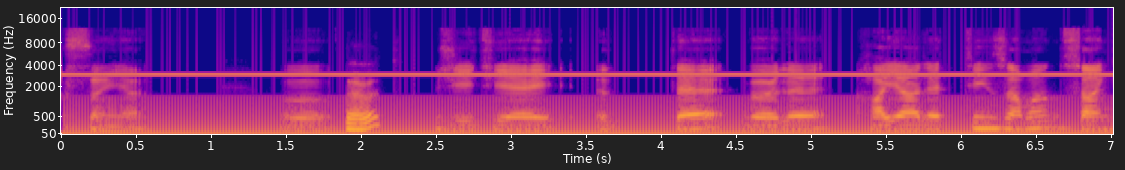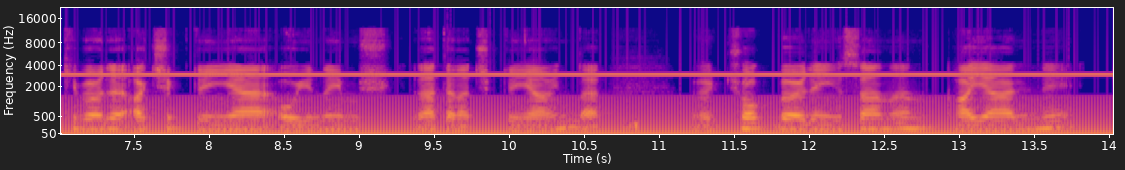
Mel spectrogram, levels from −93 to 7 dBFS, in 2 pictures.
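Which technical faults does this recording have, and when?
buzz 50 Hz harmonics 27 -30 dBFS
crackle 28/s -30 dBFS
tone 3000 Hz -28 dBFS

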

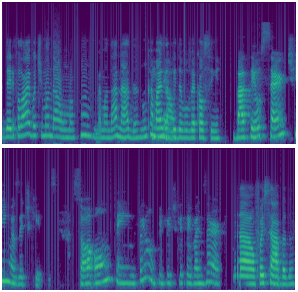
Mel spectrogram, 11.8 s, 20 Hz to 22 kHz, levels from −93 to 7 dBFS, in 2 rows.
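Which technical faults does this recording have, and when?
crackle 43/s -34 dBFS
0.8–1.77 clipped -27.5 dBFS
3.65 pop -16 dBFS
5.93 pop -13 dBFS
9.08 pop -22 dBFS

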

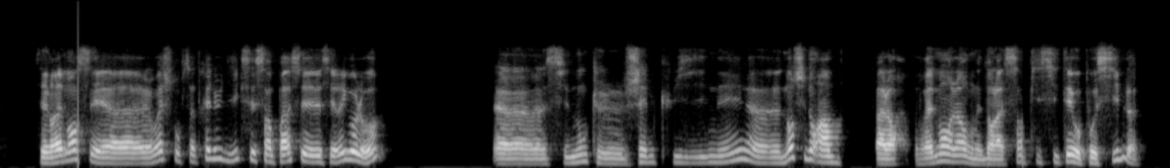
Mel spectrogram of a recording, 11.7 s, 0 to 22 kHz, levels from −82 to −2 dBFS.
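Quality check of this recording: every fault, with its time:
0.78 pop -7 dBFS

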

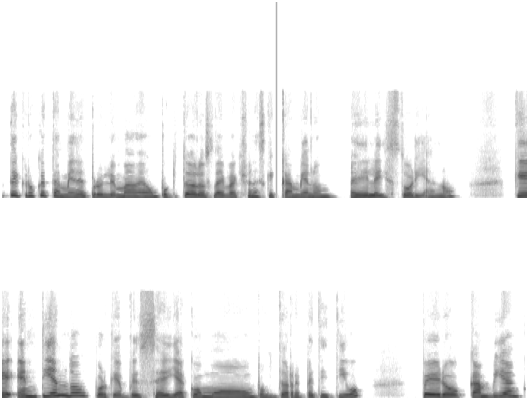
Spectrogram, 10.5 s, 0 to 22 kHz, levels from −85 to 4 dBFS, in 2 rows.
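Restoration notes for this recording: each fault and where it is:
2.74 pop -14 dBFS

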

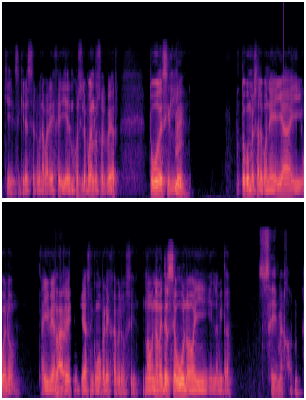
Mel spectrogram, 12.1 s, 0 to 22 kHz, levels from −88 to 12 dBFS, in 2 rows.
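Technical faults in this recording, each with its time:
5.64 pop -6 dBFS

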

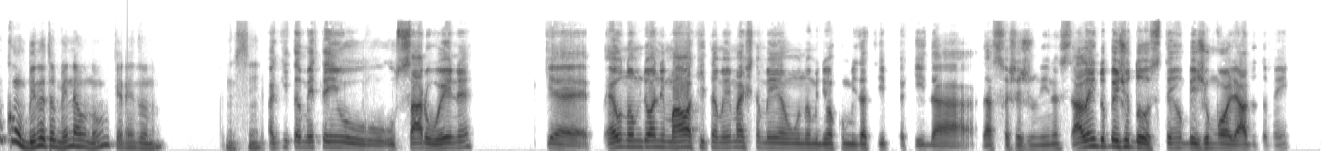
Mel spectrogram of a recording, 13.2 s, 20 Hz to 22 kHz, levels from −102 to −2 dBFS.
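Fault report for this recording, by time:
1.27 gap 4.3 ms

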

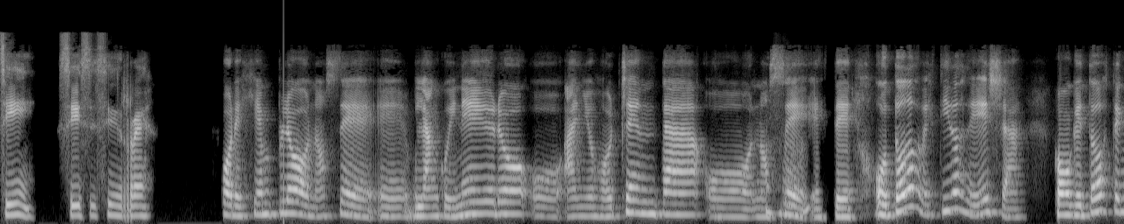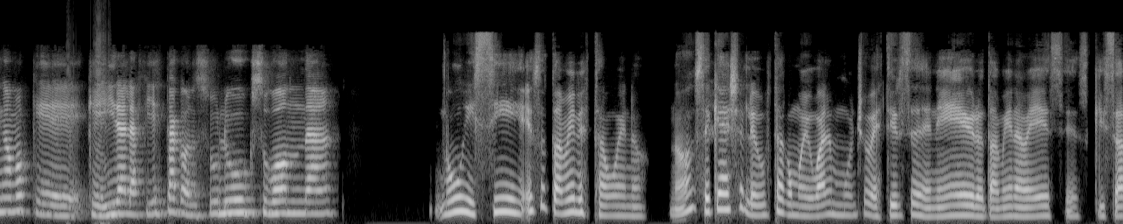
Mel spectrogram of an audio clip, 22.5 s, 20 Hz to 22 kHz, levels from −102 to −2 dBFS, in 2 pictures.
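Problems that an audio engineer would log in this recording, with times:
2.83 pop -16 dBFS
11.89–12.35 clipped -26.5 dBFS

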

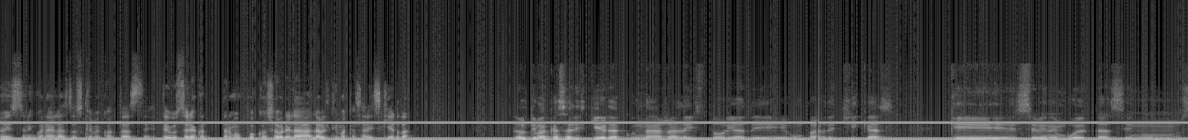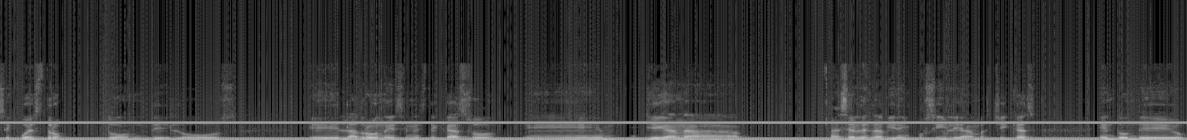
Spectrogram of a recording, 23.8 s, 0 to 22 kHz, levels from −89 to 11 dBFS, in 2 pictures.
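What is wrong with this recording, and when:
crackle 160/s -31 dBFS
hum 60 Hz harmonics 6 -29 dBFS
tone 2800 Hz -28 dBFS
8.16–8.18 gap 24 ms

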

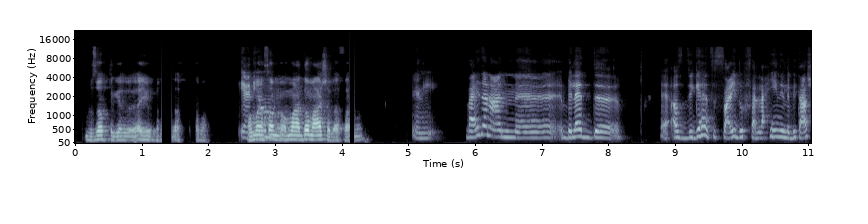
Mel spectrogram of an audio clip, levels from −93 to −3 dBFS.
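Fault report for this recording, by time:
1.29–1.45 gap 0.155 s
4.11–4.18 gap 75 ms

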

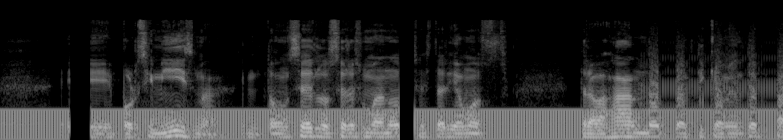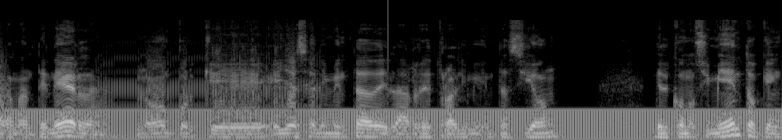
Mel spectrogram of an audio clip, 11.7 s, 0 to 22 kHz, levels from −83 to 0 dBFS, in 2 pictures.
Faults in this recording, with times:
buzz 50 Hz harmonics 17 -32 dBFS
0.53–0.69 gap 0.159 s
3–3.12 gap 0.119 s
4.79–5.95 clipped -22.5 dBFS
6.59–8.3 clipped -22.5 dBFS
8.79 pop -15 dBFS

